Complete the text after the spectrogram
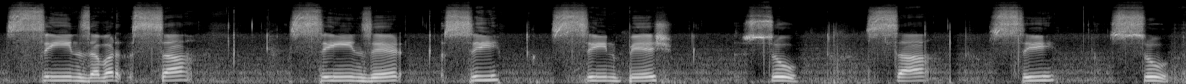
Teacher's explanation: سین جو ہے وہ زبان کی نوک اور دونوں دانتوں کے اندرونی کنارے سے ادا ہوتا ہے، اور یہ ویسے بھی یہ حروف صفیریہ ہے، یعنی کہ سٹی کی آواز میں پڑھا جاتا ہے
